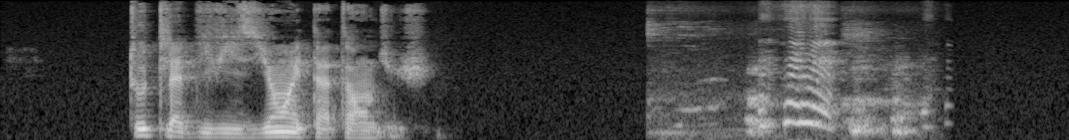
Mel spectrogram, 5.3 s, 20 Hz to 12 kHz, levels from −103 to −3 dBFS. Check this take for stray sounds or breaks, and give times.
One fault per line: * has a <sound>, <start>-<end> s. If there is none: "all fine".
* has a laugh, 3.2-4.8 s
